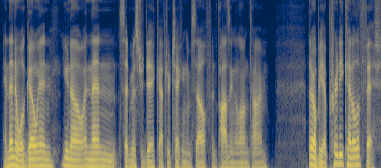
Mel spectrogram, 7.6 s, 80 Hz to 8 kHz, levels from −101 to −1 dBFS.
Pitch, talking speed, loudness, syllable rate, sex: 105 Hz, 210 wpm, -20 LUFS, 5.3 syllables/s, male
